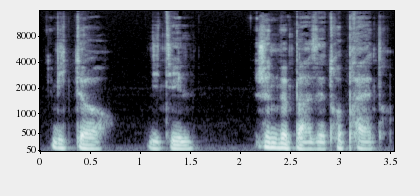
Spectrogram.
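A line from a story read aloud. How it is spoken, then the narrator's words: Firm, deliberately restrained voice. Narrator (French): d'une voix ferme, quoique modérée à dessein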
